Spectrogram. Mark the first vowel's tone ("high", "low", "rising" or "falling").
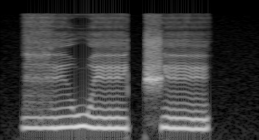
rising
